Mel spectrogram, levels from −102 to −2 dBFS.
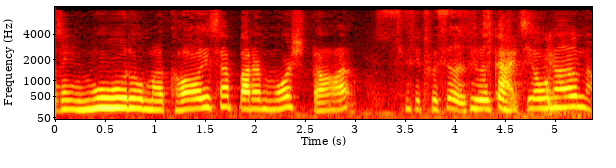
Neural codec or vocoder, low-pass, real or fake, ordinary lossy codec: codec, 16 kHz, 1.1 kbps, Voila-Tokenizer; none; fake; none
